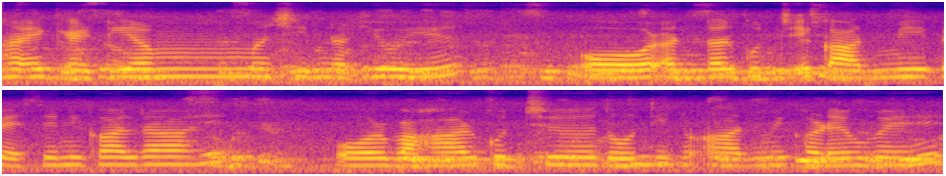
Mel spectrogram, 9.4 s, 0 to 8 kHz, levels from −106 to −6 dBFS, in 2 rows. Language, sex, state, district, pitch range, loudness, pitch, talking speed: Hindi, female, Madhya Pradesh, Dhar, 215-235 Hz, -17 LUFS, 230 Hz, 160 wpm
